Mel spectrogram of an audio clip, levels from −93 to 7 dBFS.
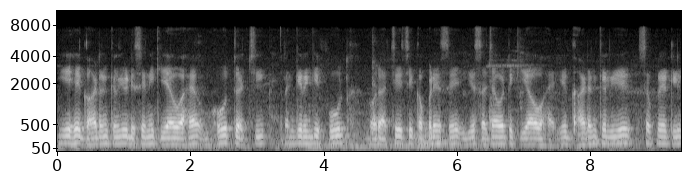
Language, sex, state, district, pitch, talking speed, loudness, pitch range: Hindi, male, Punjab, Pathankot, 120 Hz, 180 wpm, -16 LUFS, 110-125 Hz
